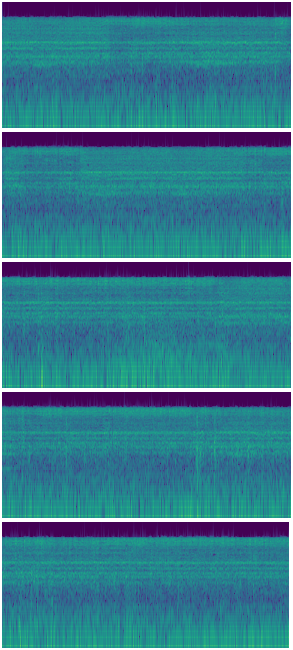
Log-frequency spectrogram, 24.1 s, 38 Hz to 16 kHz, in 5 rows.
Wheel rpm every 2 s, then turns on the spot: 120, 110, 120, 110, 120, 110, 110, 110, 110, 110, 110, 110.
none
